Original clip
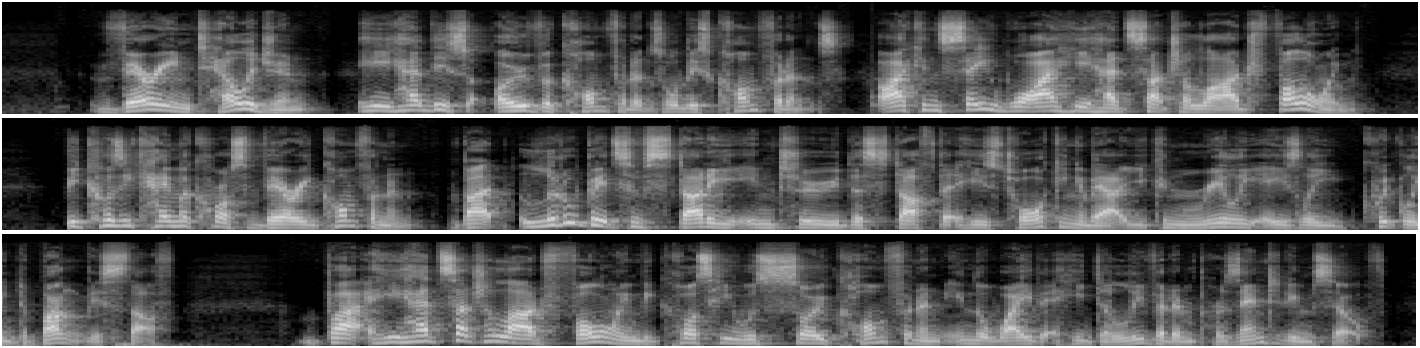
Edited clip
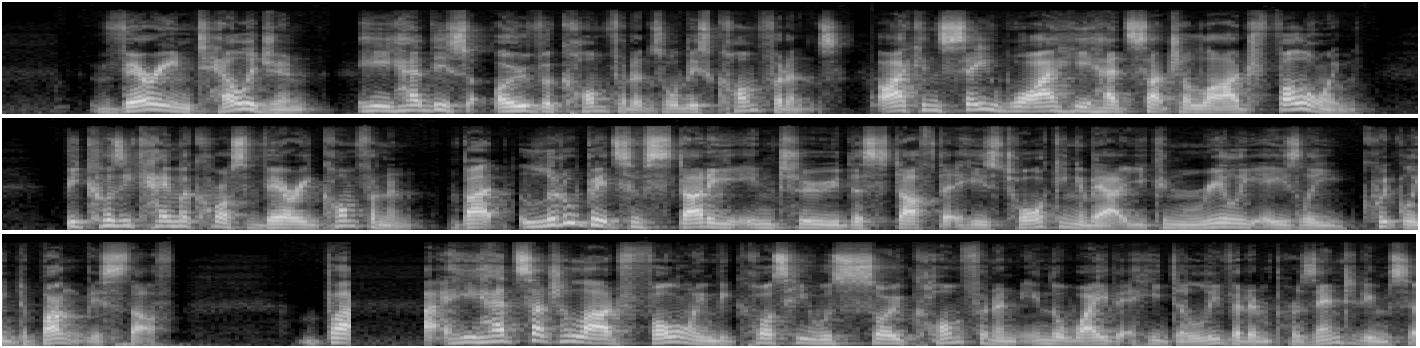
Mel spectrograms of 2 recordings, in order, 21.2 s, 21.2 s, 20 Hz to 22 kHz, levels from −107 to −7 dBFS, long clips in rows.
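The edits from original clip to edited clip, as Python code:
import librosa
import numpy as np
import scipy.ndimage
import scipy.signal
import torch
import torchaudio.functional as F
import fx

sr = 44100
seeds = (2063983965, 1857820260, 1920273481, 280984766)

y = fx.edit(x, sr, fx.insert_room_tone(at_s=15.89, length_s=0.38), tone=tone)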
